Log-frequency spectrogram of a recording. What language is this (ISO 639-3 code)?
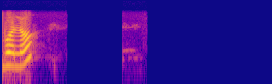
doi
